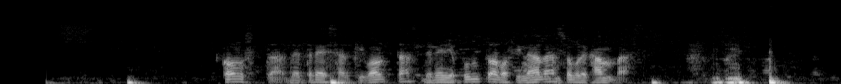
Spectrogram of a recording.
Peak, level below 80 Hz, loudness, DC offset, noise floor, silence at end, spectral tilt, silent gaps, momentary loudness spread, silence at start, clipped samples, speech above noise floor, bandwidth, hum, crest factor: -2 dBFS; -30 dBFS; -25 LUFS; under 0.1%; -64 dBFS; 0.5 s; -10.5 dB/octave; none; 14 LU; 1.25 s; under 0.1%; 39 dB; 4 kHz; none; 22 dB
